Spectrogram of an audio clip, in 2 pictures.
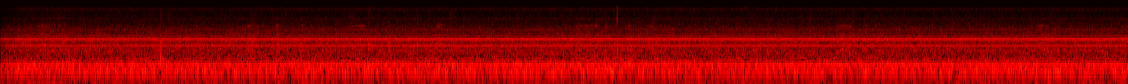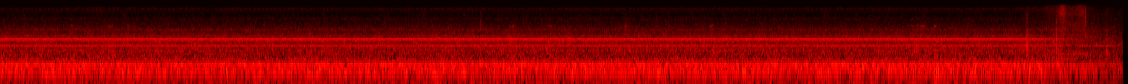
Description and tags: Computer Hum
The hum of a PC desktop.
buzzing, appliances, whirring, whir, machine, buzz, hum, field-recording, computer, mechanical, PC, droning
